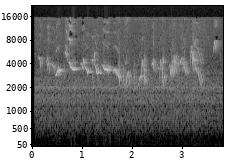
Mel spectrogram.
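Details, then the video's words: Male House Finch singing in Suffolk, Virginia, USA: a fast, warbled run of high twittering notes with slurred rising and falling phrases, steady background hum throughout. "House Finch Song and Call"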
